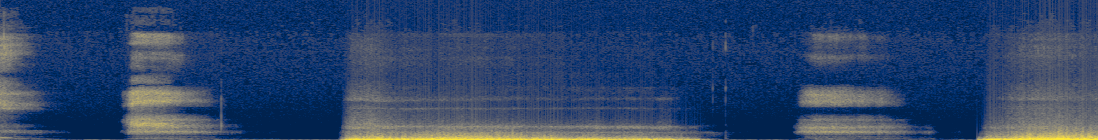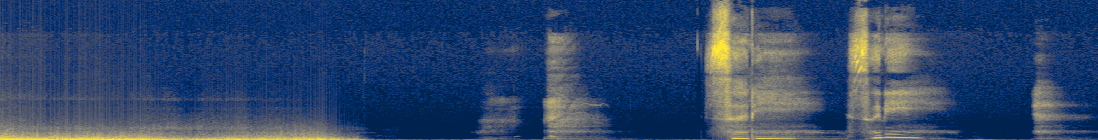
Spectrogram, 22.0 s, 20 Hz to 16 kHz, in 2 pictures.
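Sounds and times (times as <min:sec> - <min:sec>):
breath blown onto the microphone: 0:03.4 - 0:07.1, 0:09.8 - 0:14.6.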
